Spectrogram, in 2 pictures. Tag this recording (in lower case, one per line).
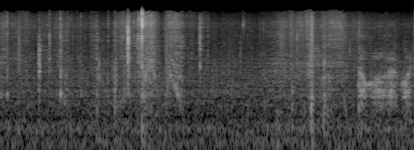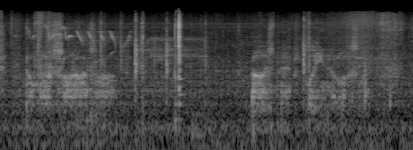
bird
speech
